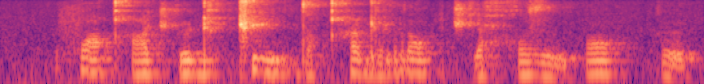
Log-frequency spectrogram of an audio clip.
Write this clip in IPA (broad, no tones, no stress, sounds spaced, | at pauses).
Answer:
f ɔ qʰ ɔ t͡ʃʼ ɯ ɖ ɯ ǁ ʉ r d̪ ʏ qʰ ə ɖ ə r ɔ k t͡ʃʼ i ħ χ u z ɯ | ɔ kː ɵ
